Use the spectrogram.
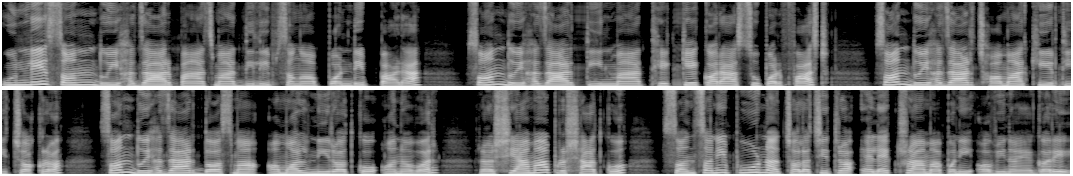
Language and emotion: Nepali, neutral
